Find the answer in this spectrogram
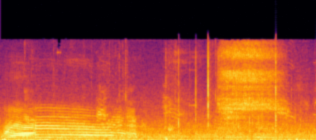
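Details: Waved albatross (Phoebastria irrorata) on Española, Galapagos, during its courtship dance gives a drawn-out, nasal, bleating moan of about one and a half seconds, then a few sharp bill clacks and a hissing burst over steady wind.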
